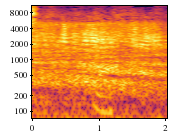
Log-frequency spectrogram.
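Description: SW190 model jet turbine of a 2.6 m radio-controlled L-39 jet in flight overhead: a steady, even rushing jet noise.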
